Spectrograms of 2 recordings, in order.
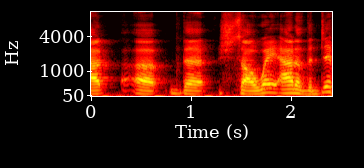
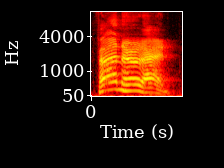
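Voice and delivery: high, loud cry; anxious interruption; 12 semitones higher, 7 dB louder, slower than usual. A narrator's reading. Red Queen interrupting over feverish Alice, anxious. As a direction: cut in loudly with alarm. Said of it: "the Red Queen anxiously interrupted".

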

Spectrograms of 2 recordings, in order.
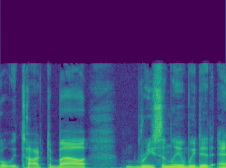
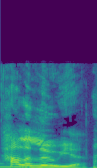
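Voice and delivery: mock preacher hallelujah; 9 semitones higher than usual. Mock church response.

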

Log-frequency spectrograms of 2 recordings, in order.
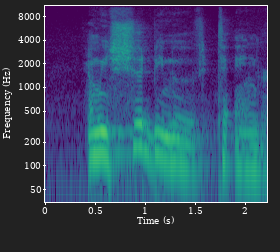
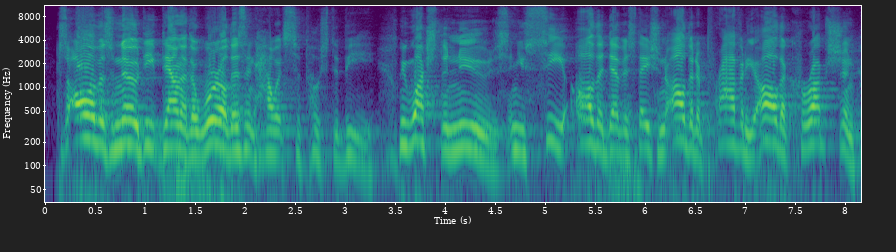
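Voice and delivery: higher and louder list, each all hit hard; preaching; 5 semitones higher, 6 dB louder than usual. Acted. Preacher to congregation, listing the world's devastation with growing force. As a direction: hammer each item of the list.

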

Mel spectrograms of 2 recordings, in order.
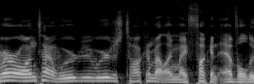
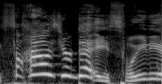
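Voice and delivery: sweet mom voice; 4 dB louder than usual. Retold or imitated.

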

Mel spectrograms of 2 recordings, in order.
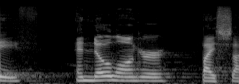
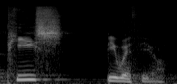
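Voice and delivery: gentle greeting; 3 semitones lower, 6 dB quieter than usual. Retold or imitated. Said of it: "He walks in and he says this".

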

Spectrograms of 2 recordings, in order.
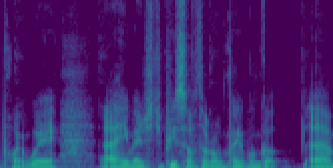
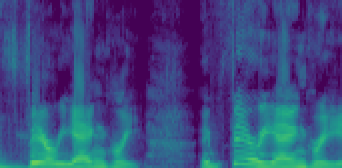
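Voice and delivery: VERY ANGRY pushed high and loud; emphatic repetition; 6 semitones higher, 8 dB louder, slower than usual. Real, not acted. Host recalling how Mediscare angered Malcolm Turnbull, loud and emphatic. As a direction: punch "very angry", loud and raised. Relishing the prime minister's anger.

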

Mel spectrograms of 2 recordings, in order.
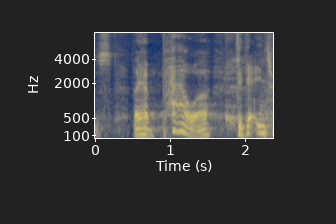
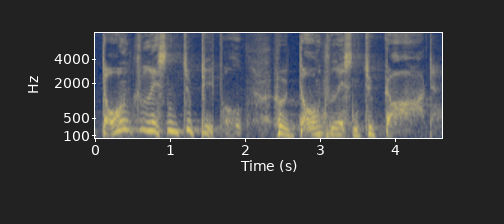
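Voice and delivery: slow hammed-up Welsh accent, fading to a whisper; bad Welsh accent; slower than usual. Welsh preacher friend advising the pastor, bad Welsh accent. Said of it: "my very bad Welsh accent".

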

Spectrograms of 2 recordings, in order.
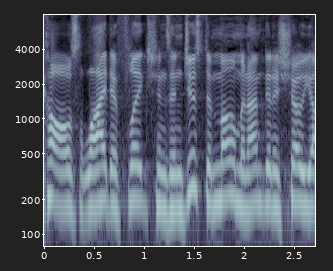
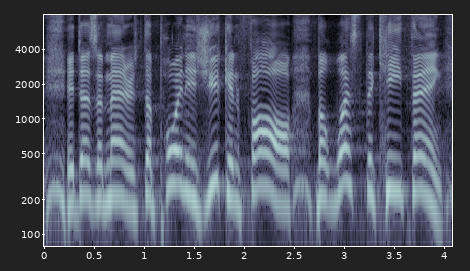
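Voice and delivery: fiery preaching; 4 semitones higher than usual. Acted. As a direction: lift the congregation with rising fervour. Preaching rises to full force.

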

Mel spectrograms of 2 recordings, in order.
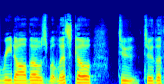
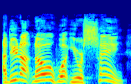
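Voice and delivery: higher, louder heated denial; defensive denial; 7 semitones higher, 4 dB louder than usual. Retold or imitated. Preacher voicing Peter's denial to a questioner, heated and higher. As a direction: Peter snaps back denying he knows Jesus. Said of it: "But Peter said".

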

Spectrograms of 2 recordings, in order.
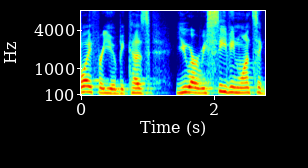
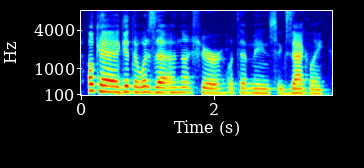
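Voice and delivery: unsure disciples; 3 semitones lower than usual. Acted.

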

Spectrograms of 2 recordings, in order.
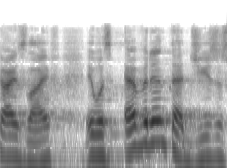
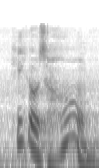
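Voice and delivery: softly dropped answer; hushed reveal; 3 semitones higher, 8 dB quieter than usual. Real, not acted. Preacher answering his own question, hushed. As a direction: let it land quietly.

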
